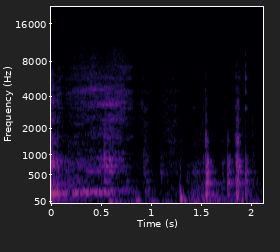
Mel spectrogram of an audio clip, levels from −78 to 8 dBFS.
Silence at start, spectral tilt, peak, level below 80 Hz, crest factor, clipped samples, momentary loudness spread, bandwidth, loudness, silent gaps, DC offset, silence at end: 0 s; -4 dB/octave; -26 dBFS; -58 dBFS; 20 dB; under 0.1%; 12 LU; 16 kHz; -47 LUFS; none; under 0.1%; 0 s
